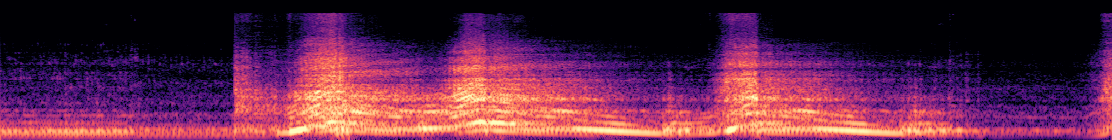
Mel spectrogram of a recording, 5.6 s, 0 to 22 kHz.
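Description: Ferrari 488 Spider's twin-turbo V8 idling, then blipped three times in quick succession from about a second in. Each rev climbs fast and falls back toward idle.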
